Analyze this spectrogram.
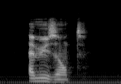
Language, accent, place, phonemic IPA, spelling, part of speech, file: French, France, Lyon, /a.my.zɑ̃t/, amusante, adjective, LL-Q150 (fra)-amusante.wav
- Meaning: feminine singular of amusant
